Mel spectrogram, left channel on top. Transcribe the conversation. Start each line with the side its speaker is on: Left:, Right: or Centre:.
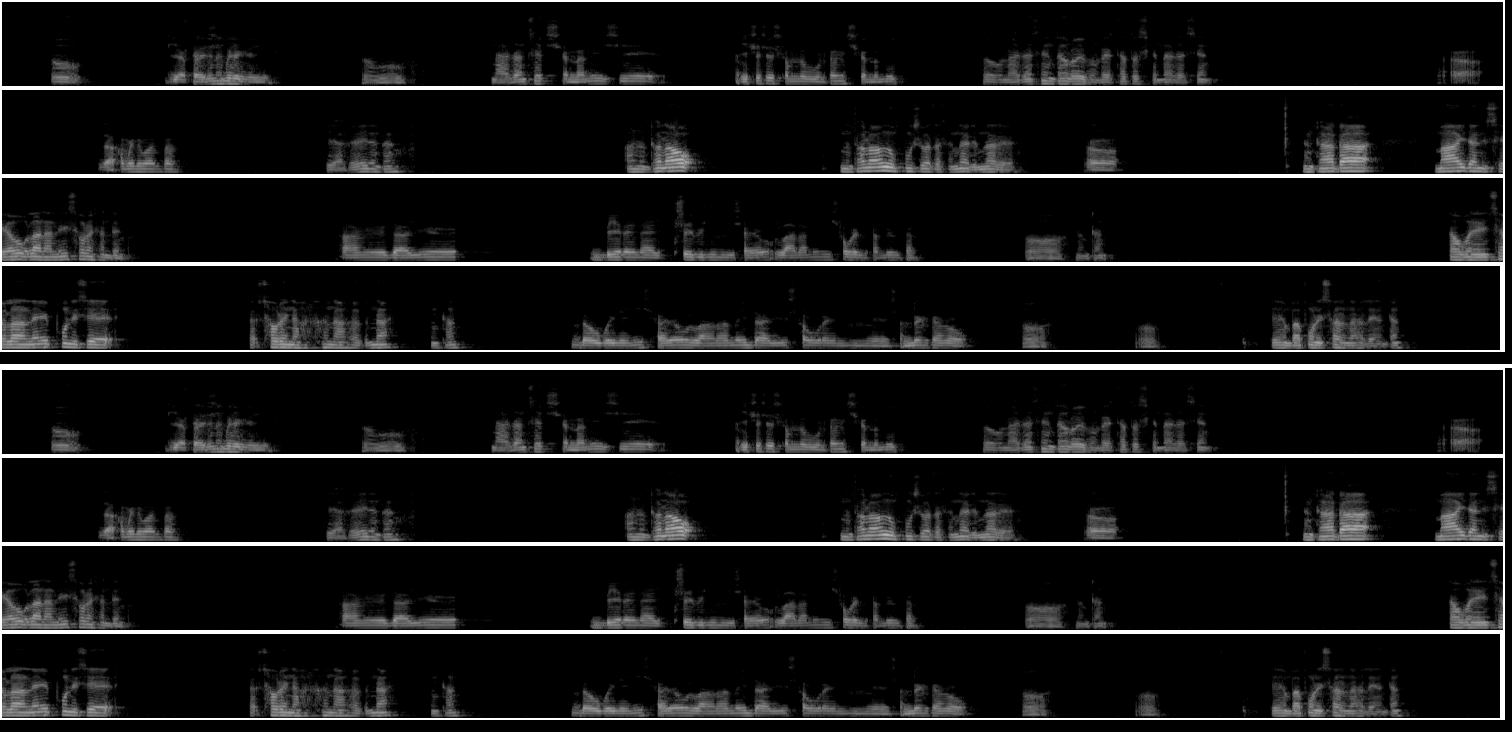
Left: औ
Right: देहाफ्रा
Left: सिखारगोन
Right: एसे
Left: नोंथां
Right: मोजां जायो।
Left: औ औ नाजा
Right: सिखारनानै एसे एक्सारसाइस खालामनांगौ नोंथां सिखारनानै
Left: औ नाजानोसै नोंथां एबारनिफ्राय थाब थाब सिखारनो नाजासै आं।
Right: ओ जाखांबाय नाङा नोंथां?
Left: जायाखै नोंथां आं नोंथांनाव नोंथांनाव आङो फंसे बाथा थांनो नागिरदोंमोन आरो
Right: अ
Left: नोंथाङा दा मा आयदानि सायाव लानानै सावरायनो सान्दों?
Right: आङो दायो बेरायनाय ट्रेभेलिंनि सायाव लानानै सावरायनो सानदों नोंथां।
Left: अ नोंथां दावबायनायनि सायाव लानानै फंनैसो सा सावरायना होना हागोन ना नोंथां?
Right: दावबायनायनि सायाव लानानै दायो सावरायनो सानदों दा गाव।
Left: अ अ दे होमबा फंनैसो सावरायना होलाय नोंथां।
